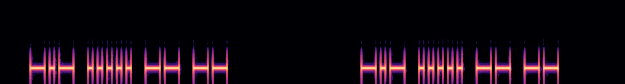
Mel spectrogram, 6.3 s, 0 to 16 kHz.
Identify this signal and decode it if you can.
Morse code, heard as a keyed tone, about 25 wpm, 700 Hz. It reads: K5MM K5MM
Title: Easy Call Signs Repeated 2x - 25wpm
